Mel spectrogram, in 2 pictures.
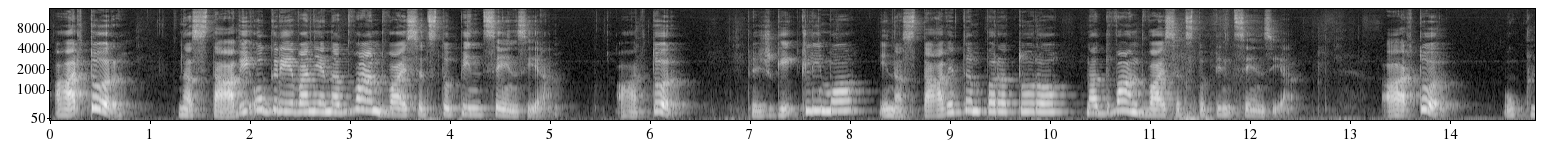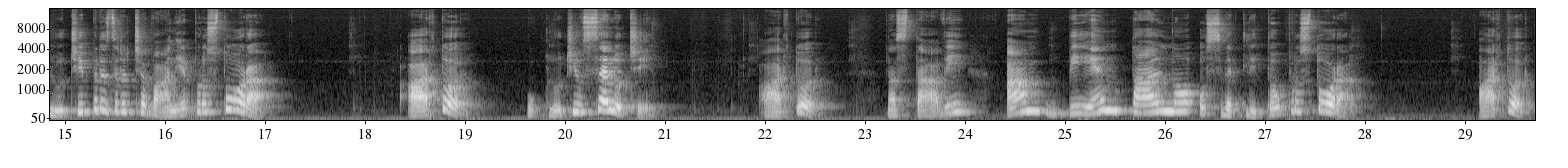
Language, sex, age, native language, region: Slovenian, female, 60+, Slovenian, Savinja region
